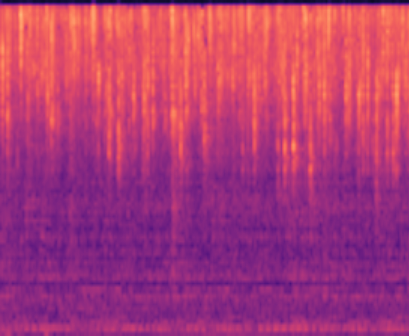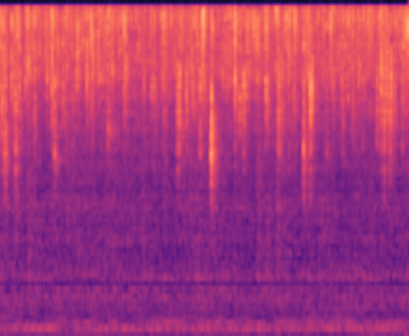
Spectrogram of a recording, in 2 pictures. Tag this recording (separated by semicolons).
ship; space; abstract; prison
